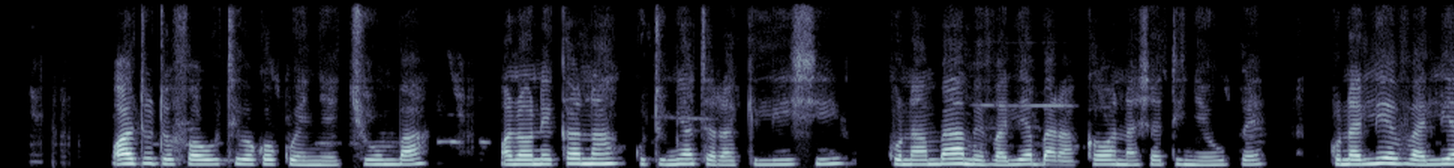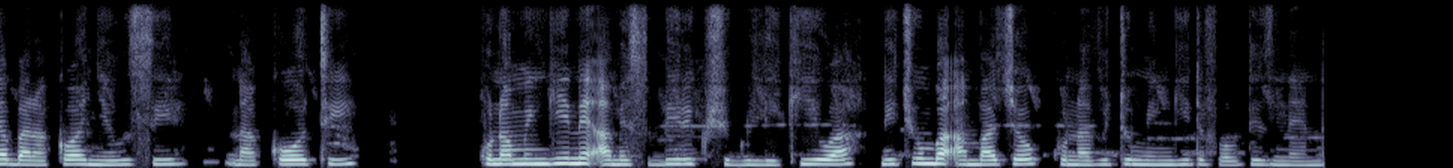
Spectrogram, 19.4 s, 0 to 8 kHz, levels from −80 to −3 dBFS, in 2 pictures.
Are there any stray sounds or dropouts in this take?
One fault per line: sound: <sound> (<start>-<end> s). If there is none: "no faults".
no faults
